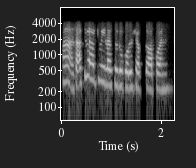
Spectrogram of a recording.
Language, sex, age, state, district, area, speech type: Marathi, female, 45-60, Maharashtra, Nanded, urban, conversation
